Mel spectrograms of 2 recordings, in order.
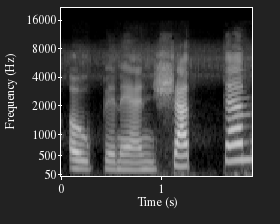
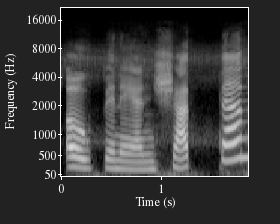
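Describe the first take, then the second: No difference in how they are said.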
